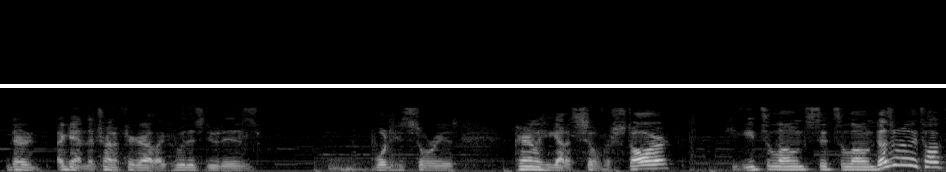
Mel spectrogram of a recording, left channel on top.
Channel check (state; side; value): silent; left; digital silence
